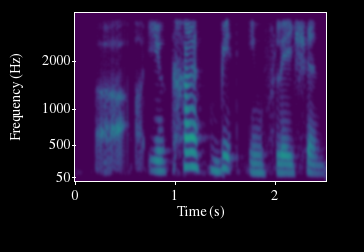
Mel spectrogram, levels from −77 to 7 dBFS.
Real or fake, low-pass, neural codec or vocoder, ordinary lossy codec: real; 3.6 kHz; none; none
